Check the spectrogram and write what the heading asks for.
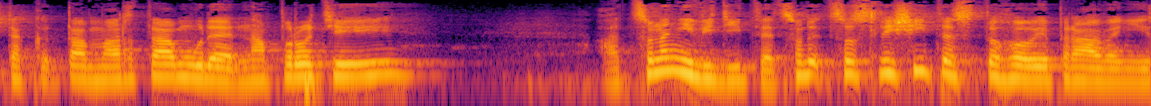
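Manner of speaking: usual speaking voice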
